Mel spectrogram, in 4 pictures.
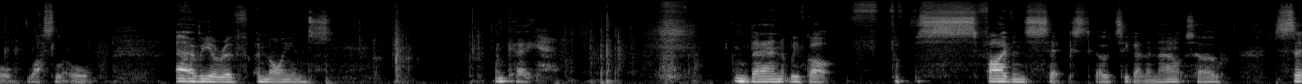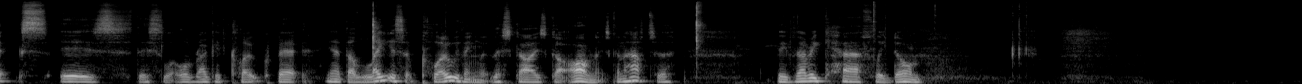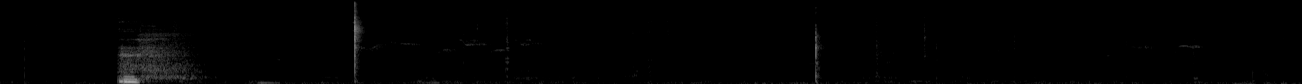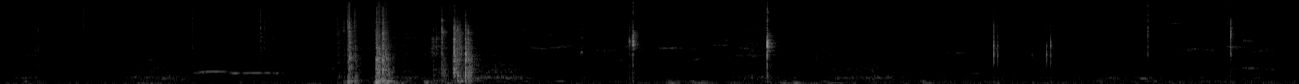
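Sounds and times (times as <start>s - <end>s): plastic parts clicking and snipping: 23.1s - 23.4s, 37.2s - 45.9s, 48.4s - 51.6s.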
